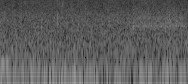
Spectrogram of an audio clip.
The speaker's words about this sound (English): Uh, no. I mean, again, there's a couple of windows smashed out, so you're still going to hear that rain, but it's it's a lot less intrusive.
